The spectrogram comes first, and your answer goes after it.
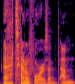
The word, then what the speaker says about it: ctenophores: So the sea is silent, huh? Fiction. No, I've never. I don't know this word. Ctenophores.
